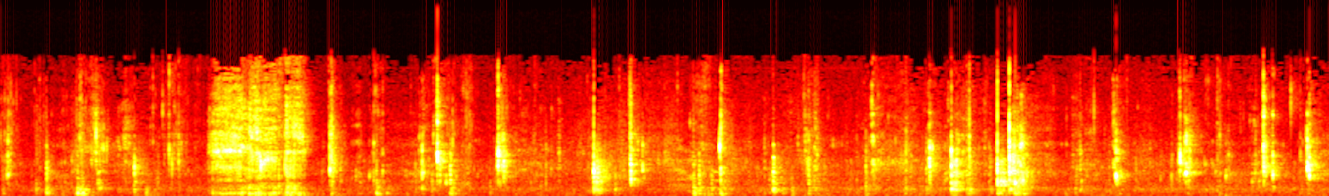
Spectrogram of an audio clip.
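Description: Chopsticks clicking and tapping against ceramic plates and soup bowls while momos are picked up and dipped, with a short rushing noise about two seconds in.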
